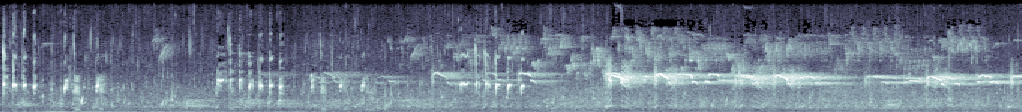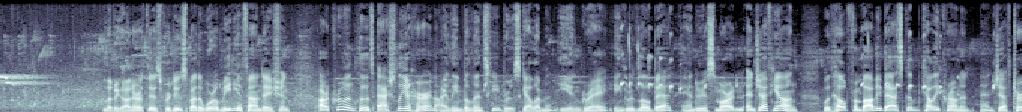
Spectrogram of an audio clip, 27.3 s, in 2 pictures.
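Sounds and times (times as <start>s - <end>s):
fledgling bald eagle calling: 0.0s - 14.3s, 21.0s - 23.6s, 24.2s - 27.0s
faint trickling water: 0.0s - 27.2s
speech: 15.1s - 27.2s.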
